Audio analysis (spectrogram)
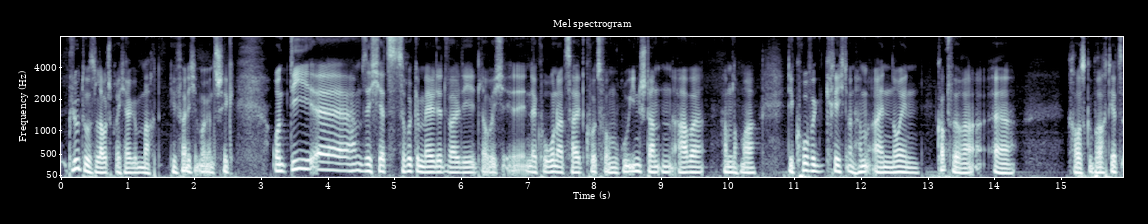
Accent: Denmark; German is a second language; Ich weiß nicht, ich komme aus Dänemark.

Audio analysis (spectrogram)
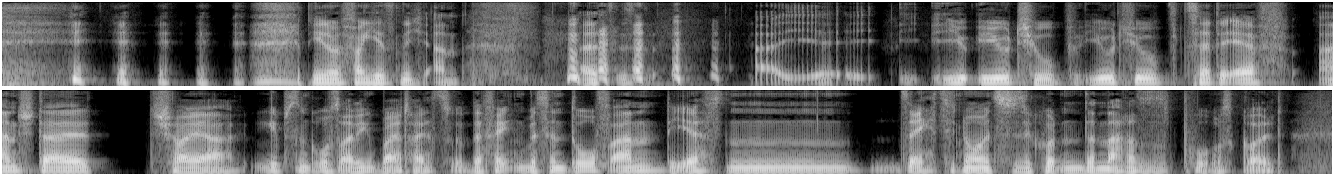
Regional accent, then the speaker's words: Germany; ich nicht einfach als, als Deutscher jetzt einen Handyvertrag in Österreich abschließen darf.

